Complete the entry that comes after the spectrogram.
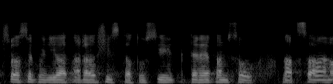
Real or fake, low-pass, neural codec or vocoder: fake; 7.2 kHz; codec, 16 kHz, 1 kbps, FreqCodec, smaller model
